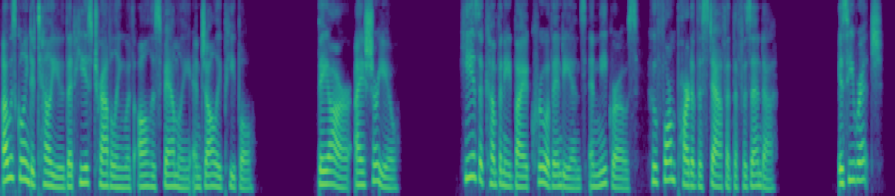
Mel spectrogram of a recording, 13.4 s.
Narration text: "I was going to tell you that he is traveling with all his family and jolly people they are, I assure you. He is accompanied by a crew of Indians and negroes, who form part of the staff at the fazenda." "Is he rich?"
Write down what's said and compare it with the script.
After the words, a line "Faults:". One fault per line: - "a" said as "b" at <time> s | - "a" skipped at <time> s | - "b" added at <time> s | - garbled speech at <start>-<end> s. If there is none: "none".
"I was going to tell you that he is traveling with all his family and jolly people they are, I assure you. He is accompanied by a crew of Indians and negroes, who form part of the staff at the fazenda." "Is he rich?"
Faults:
none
